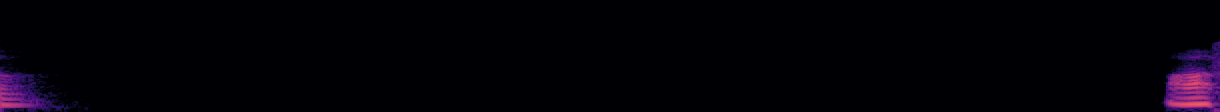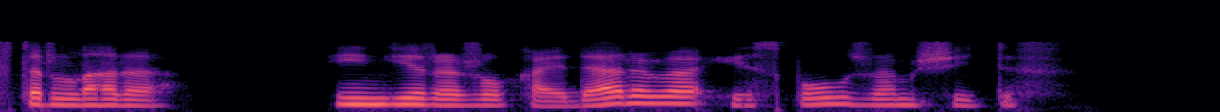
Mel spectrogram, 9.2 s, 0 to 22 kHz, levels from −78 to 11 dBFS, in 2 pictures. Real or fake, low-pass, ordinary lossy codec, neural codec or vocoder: fake; 5.4 kHz; none; codec, 16 kHz, about 1 kbps, DyCAST, with the encoder's durations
